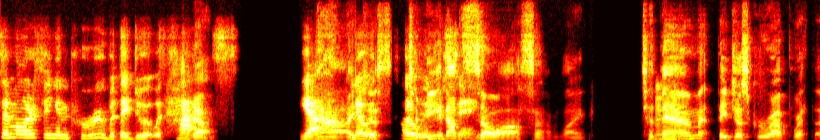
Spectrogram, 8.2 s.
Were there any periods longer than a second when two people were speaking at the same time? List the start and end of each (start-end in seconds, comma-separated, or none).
3.1-5.0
